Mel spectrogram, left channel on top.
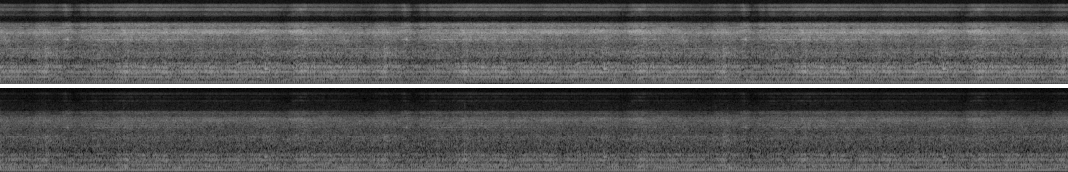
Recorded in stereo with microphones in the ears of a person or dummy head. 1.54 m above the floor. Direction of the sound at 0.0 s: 35° left (ahead or behind).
